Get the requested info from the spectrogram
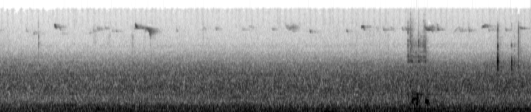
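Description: Quiet outdoor ambience: a steady low hiss with faint, short high bird chirps scattered throughout, and a few soft clicks near the end.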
